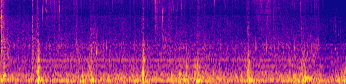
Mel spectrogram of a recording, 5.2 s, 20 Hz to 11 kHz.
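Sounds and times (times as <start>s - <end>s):
car windshield washer water supply: 0.1s - 5.0s.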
